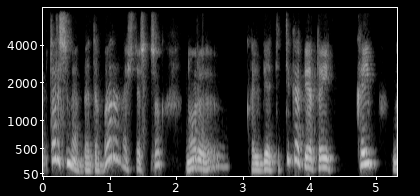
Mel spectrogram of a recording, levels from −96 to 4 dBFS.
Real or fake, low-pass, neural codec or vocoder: real; 7.2 kHz; none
